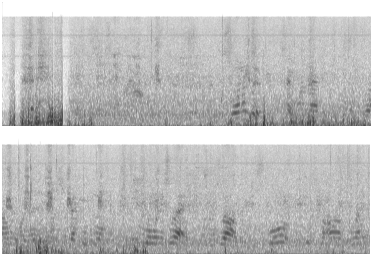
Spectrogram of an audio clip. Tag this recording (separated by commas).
Bird vocalization, Bird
